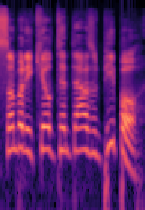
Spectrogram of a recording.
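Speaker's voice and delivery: put-on high, loud drunken announcement; tipsy street musician. Drunk guitarist telling missionaries news, loud tipsy voice. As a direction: blurt it out like a drunk. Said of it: "because he'd been drinking".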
